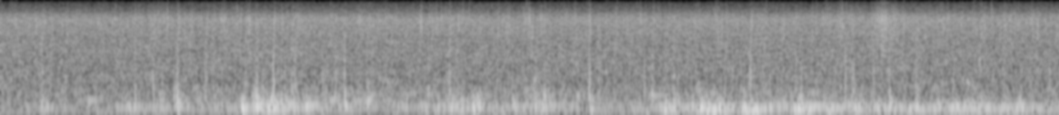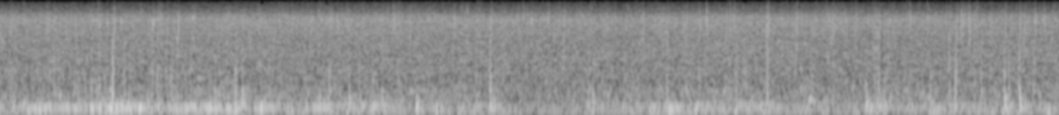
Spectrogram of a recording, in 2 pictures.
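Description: Steady rain falling, with many sharp drip ticks scattered through it.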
